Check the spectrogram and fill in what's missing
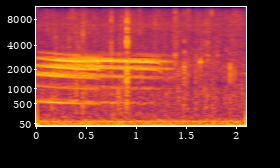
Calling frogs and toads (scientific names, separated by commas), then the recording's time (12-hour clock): Physalaemus albonotatus
5:45pm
